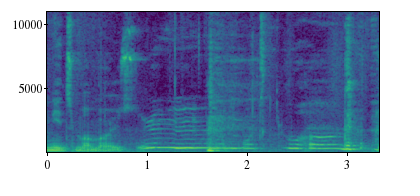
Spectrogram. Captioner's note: whines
